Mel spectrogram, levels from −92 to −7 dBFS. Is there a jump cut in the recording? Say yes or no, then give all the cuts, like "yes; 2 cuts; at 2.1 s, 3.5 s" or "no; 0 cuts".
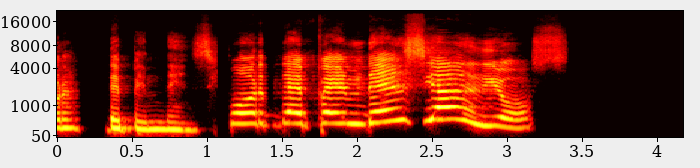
yes; 1 cut; at 1.0 s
